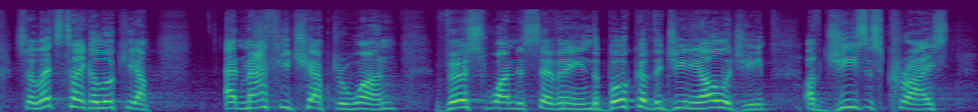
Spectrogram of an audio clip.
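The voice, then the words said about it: Australian accent. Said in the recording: “this speech impediment called an Australian accent”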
